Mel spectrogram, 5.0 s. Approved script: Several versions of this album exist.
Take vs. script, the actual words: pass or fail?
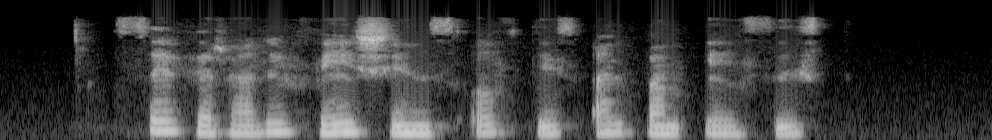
pass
